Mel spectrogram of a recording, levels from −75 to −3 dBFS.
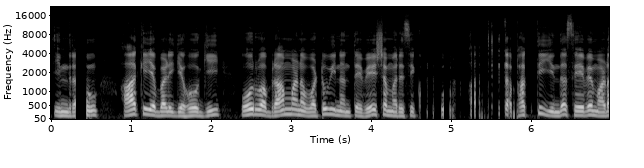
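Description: At 0.30 s the speech cuts to silence for about 0.15 s. From 4.62 to 5.87 s it breaks into repeated short gaps, the longest near 90 ms, totalling about 0.78 s. Speech resumes each time as if it had played on, likely a Bluetooth dropout from late, discarded packets.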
